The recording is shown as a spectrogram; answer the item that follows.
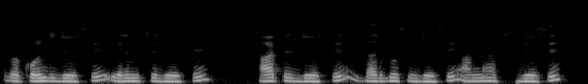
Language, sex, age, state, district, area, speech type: Tamil, male, 30-45, Tamil Nadu, Namakkal, rural, spontaneous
